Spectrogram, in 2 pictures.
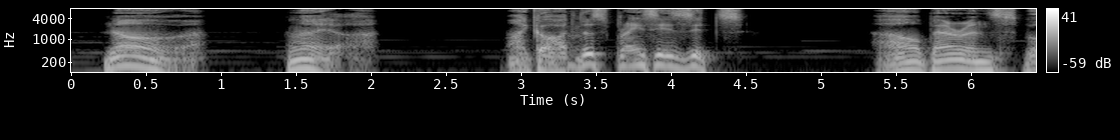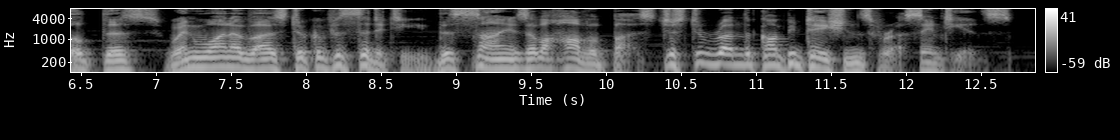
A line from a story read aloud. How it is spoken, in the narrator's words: Samuel said, his voice awed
